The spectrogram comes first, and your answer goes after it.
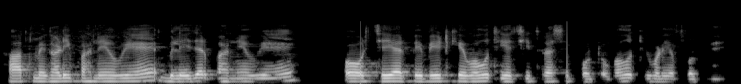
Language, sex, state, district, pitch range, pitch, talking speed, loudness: Hindi, male, Bihar, Lakhisarai, 140-150 Hz, 140 Hz, 210 wpm, -18 LUFS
